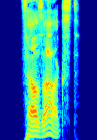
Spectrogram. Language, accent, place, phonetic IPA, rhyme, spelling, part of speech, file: German, Germany, Berlin, [fɛɐ̯ˈzaːkst], -aːkst, versagst, verb, De-versagst.ogg
- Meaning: second-person singular present of versagen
